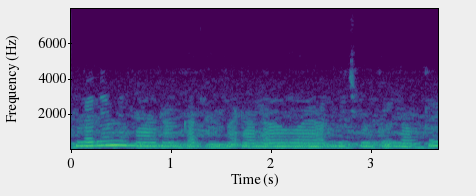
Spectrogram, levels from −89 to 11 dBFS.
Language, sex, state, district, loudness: Hindi, female, Bihar, Araria, -28 LUFS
